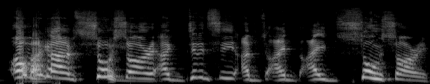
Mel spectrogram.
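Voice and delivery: high, loud flustered apology; panicked apology. Retold or imitated. Host caught in the women's bathroom, loud panicked apology. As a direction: babble sorry in a panic. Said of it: "And I say".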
